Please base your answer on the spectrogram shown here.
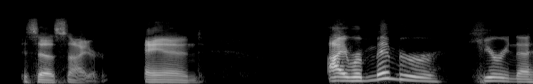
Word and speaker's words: Snyder: I pronounced his last name as Sydney instead of Snyder.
